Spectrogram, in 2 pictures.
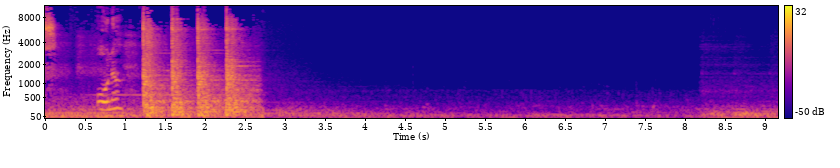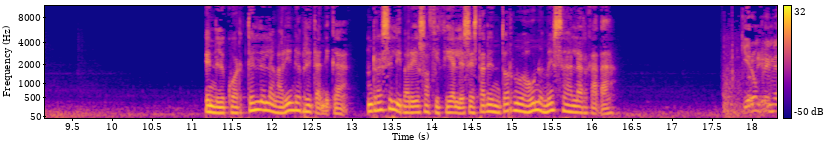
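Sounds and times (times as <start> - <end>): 
low rumbling drone: 0.0 - 1.7, 2.7 - 18.3
speech: 0.6 - 1.1, 11.2 - 16.4, 17.9 - 18.3
hammer knocks on submarine hull: 1.2 - 2.8.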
